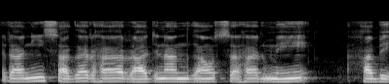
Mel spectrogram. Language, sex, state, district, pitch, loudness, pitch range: Chhattisgarhi, male, Chhattisgarh, Rajnandgaon, 140 Hz, -15 LUFS, 135-165 Hz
